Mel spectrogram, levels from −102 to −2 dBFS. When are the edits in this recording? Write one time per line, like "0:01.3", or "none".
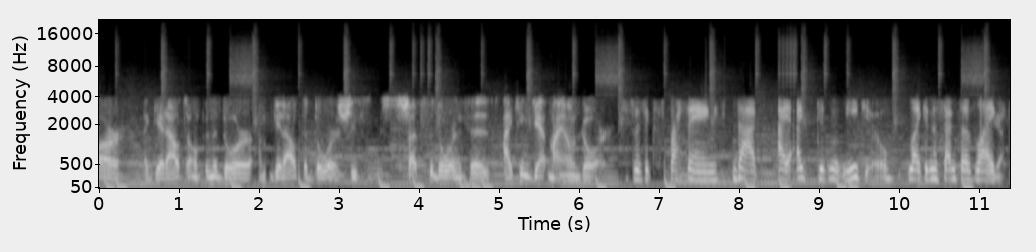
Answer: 0:06.6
